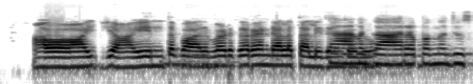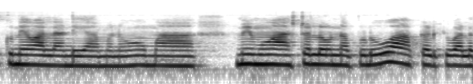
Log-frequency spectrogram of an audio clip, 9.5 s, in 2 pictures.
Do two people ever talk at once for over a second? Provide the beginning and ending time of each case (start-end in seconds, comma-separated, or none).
none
